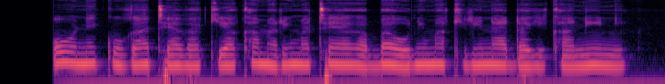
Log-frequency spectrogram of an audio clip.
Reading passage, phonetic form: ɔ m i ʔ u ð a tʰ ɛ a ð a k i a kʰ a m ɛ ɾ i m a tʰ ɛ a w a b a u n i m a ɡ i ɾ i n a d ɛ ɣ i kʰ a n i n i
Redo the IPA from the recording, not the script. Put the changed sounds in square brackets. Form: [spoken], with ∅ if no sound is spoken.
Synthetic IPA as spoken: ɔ [n] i [k] u [ɣ] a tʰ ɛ a ð a k i a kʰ a m [a] ɾ i m a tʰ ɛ a [ɣ] a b a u n i m a [k] i ɾ i n a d [a] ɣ i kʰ a n i n i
